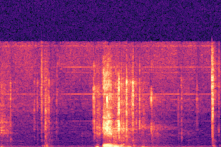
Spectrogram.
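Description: A few faint, isolated keystrokes on a computer keyboard as code is typed.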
